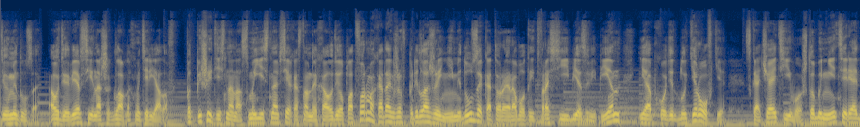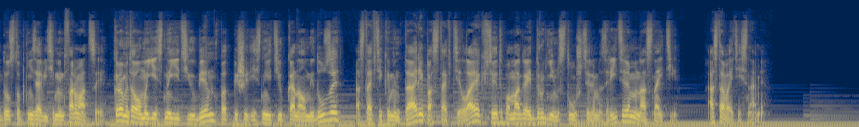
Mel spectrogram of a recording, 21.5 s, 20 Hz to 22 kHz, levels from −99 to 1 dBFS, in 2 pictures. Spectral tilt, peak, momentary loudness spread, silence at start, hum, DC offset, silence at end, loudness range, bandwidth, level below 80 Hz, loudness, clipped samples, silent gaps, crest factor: -6 dB/octave; -4 dBFS; 8 LU; 0 s; none; under 0.1%; 0 s; 2 LU; 13 kHz; -36 dBFS; -20 LUFS; under 0.1%; none; 16 dB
